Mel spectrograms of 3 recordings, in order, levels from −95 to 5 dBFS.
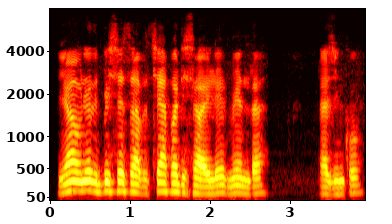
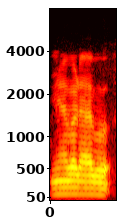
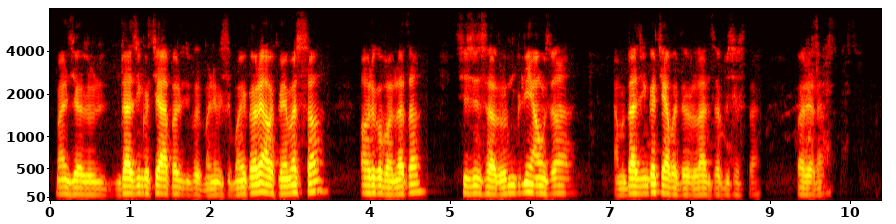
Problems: none marked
